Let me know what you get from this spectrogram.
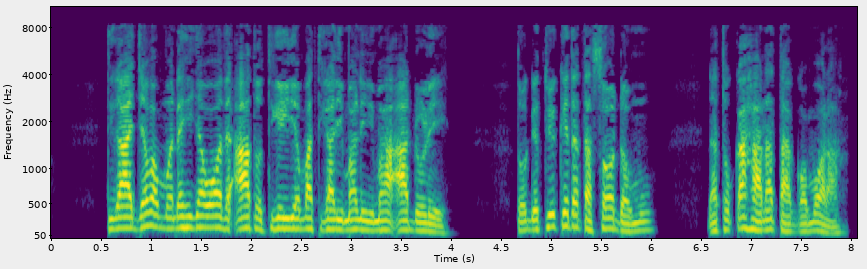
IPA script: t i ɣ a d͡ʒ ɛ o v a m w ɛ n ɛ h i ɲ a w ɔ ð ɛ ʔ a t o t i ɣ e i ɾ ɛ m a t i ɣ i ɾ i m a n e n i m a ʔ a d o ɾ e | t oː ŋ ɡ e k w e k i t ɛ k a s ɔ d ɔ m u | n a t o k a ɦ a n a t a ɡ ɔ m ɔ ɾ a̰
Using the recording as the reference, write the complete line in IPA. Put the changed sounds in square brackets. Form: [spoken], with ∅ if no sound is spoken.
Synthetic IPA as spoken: t i ɣ a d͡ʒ ɛ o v a m w ɛ n ɛ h i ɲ a w ɔ ð ɛ ʔ a t o t i ɣ e i ɾ ɛ m a t i ɣ [a] ɾ i m a n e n i m a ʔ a d o ɾ e | t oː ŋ ɡ e [t] w e k [e] t ɛ [t] a s ɔ d ɔ m u | n a t o k a ɦ a n a t a ɡ ɔ m ɔ ɾ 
